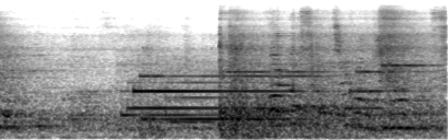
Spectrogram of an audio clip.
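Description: A train's door warning sounds in steady high tones.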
